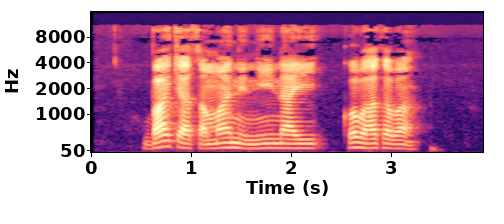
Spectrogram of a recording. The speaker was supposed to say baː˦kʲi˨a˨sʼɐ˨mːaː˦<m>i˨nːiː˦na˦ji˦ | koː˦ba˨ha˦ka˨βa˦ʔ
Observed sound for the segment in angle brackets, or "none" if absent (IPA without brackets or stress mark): n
